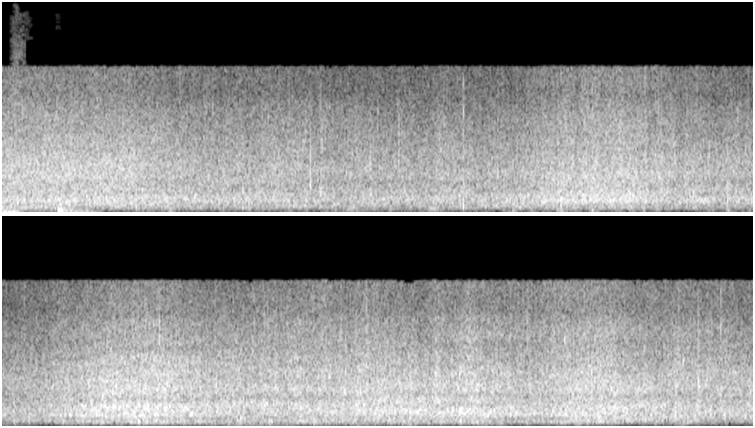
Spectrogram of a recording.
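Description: Small sea waves washing onto a stony shore, a steady hiss that slowly swells and eases.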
